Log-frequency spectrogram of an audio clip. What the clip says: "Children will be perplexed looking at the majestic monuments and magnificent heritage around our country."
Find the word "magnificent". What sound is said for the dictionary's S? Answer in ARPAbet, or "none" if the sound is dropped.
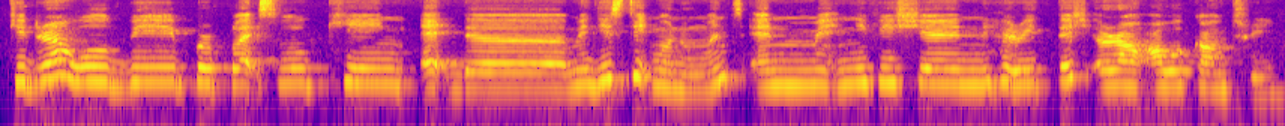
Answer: SH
